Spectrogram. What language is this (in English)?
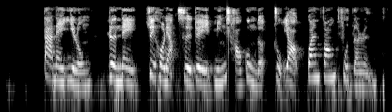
Chinese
